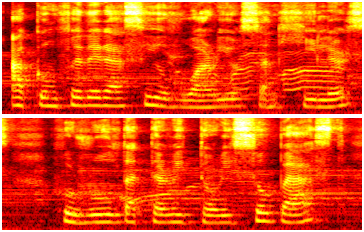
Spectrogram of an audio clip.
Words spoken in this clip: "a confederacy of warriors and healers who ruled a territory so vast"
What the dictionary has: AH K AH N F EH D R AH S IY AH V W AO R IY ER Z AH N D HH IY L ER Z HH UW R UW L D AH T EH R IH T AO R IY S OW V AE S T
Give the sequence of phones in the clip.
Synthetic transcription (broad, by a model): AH K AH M F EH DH R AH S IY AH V W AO R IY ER S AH N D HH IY L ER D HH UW R UW L D AH T EH R IH T AO R IY S OW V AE S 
